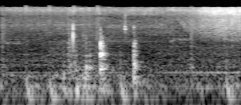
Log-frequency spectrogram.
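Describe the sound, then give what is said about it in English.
Food sizzling in a pan while cooking, a faint steady hiss broken by a few slightly louder crackles and soft scrapes. “You can hear that sizzling right now. That sounds good.”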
